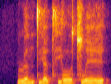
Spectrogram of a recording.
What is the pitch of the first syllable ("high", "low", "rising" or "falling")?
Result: rising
